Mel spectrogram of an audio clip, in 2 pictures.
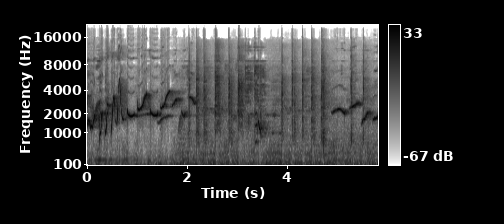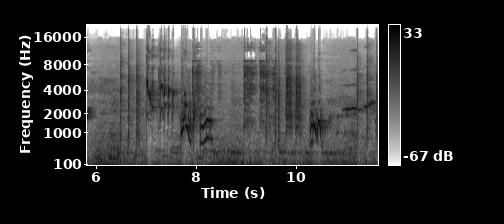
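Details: White-rumped shama giving loud, agitated chattering meant to stir other birds into singing: dense sharp clicking bursts mixed with short rising and falling whistled phrases, intense throughout with a steady low background hum.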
